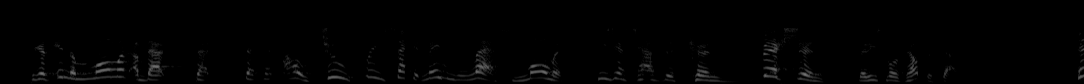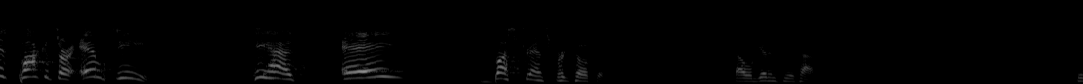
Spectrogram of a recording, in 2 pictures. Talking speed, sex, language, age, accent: 125 wpm, male, English, 50-69, American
